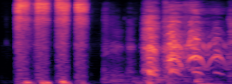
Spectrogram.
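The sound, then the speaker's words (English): A voice imitates the snake-like noise a partner makes in the night to stop someone's snoring: four quick, sharp hisses in a steady rhythm, followed by breathy, wavering vocal noises that rise and fall in pitch. “To be a snake, like you're a cat.”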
